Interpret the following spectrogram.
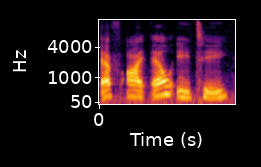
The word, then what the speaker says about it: filet: If you're speaking about meat cookery, the French word F-I-L-E-T, it's pronounced filet, and that's the proper way to talk about a fillet of beef.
